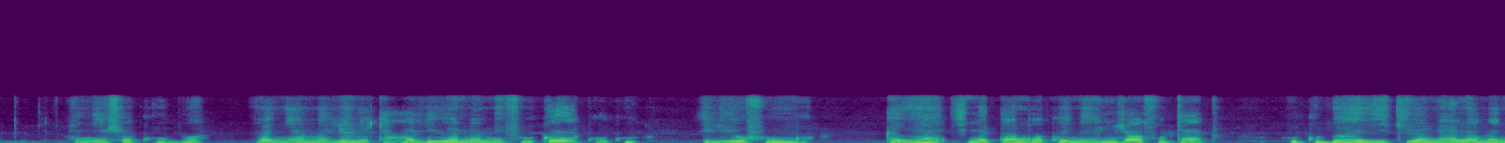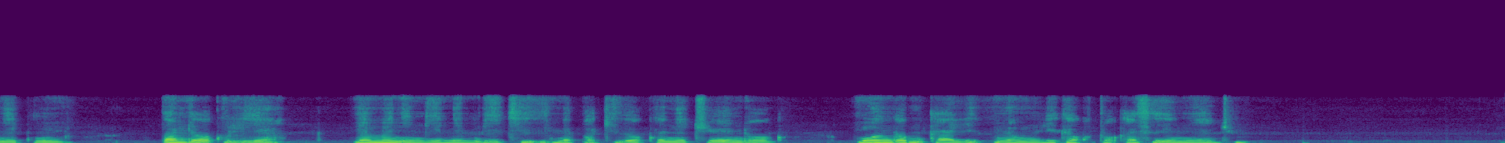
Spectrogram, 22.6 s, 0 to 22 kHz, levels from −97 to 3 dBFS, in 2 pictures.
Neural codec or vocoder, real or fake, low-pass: codec, 32 kHz, 1.9 kbps, SNAC; fake; 7.2 kHz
